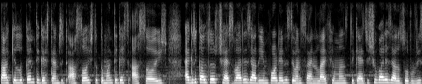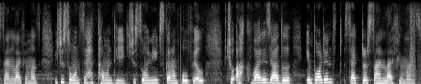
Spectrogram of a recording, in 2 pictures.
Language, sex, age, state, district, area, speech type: Kashmiri, female, 18-30, Jammu and Kashmir, Anantnag, rural, spontaneous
